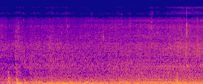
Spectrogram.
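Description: Pickup truck running at low speed, heard from inside the cab: a steady low engine and road rumble under a light hiss, with no other distinct event.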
